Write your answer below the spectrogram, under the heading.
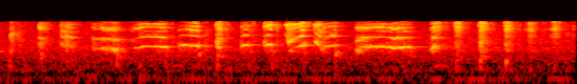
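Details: Birthing Tenterfield Terrier girl in Japan: dense bursts of high, nasal squeaks and drawn-out whines, some sliding up and down, repeating roughly four times a second with little pause indoors.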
